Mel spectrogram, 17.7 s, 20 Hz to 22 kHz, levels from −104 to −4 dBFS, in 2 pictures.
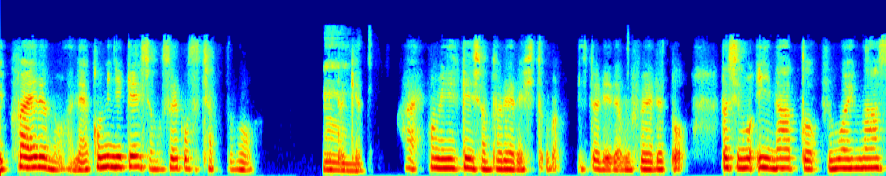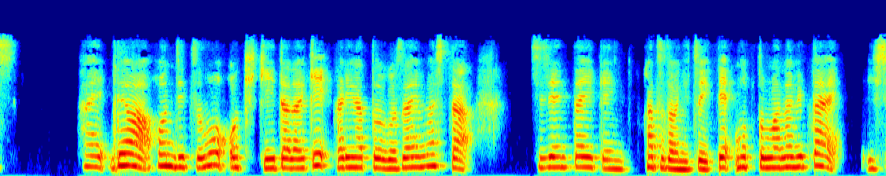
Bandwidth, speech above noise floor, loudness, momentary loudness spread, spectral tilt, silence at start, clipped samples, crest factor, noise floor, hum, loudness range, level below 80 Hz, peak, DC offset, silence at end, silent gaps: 9.4 kHz; 60 dB; -16 LUFS; 11 LU; -6.5 dB/octave; 0 s; under 0.1%; 14 dB; -75 dBFS; none; 2 LU; -62 dBFS; -2 dBFS; under 0.1%; 0 s; none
